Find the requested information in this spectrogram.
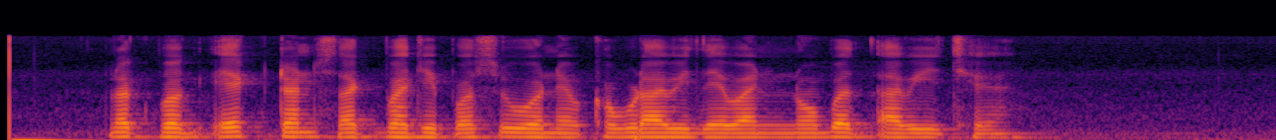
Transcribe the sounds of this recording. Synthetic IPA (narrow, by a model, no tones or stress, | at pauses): ləɡbʱəɡek̚ʈənsak̚ʰbʱad͡ʒipəʃuonekʰəʋɽaʋid̪eʋaninɔbət̪aʋit͡ʃʰe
